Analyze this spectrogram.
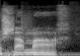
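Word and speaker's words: שמר: le plus parce que je vais prononcer en français, avec l'accent français, c'est le mot « shamar ». S-H-A, un seul M, parce que des fois j'en vois qui écrivent avec deux, mais c'est un seul.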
